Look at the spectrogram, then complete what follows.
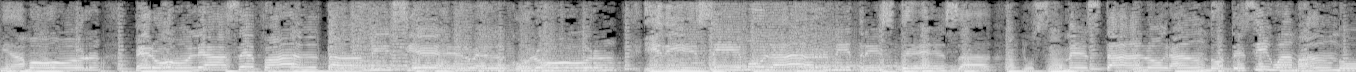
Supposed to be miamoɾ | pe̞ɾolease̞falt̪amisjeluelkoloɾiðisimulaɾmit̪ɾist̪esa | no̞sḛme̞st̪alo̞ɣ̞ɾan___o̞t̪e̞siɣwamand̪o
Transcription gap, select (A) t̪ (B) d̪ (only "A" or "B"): B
